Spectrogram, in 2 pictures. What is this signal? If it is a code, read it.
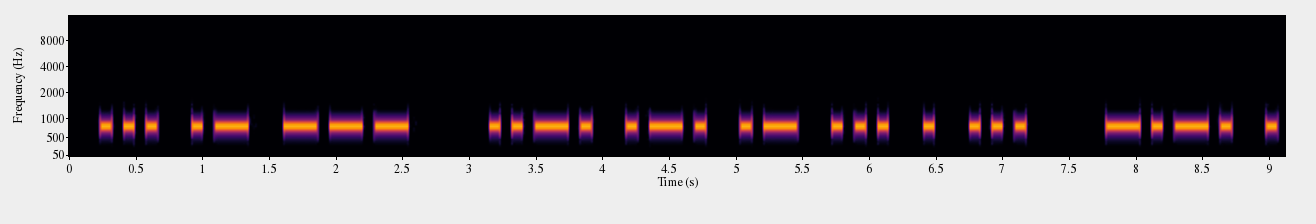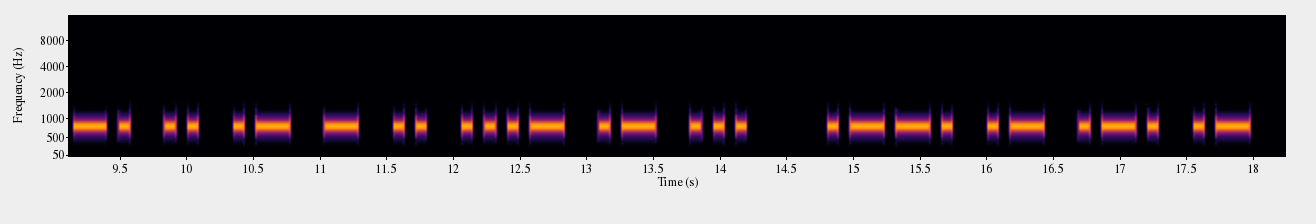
Morse code, heard as a keyed tone, about 14 wpm, 800 Hz. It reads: SAO FRASES CRIATIVAS PARA
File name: audios / portugais / portugais texte en clair 2 vitesse 14 mots minutes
